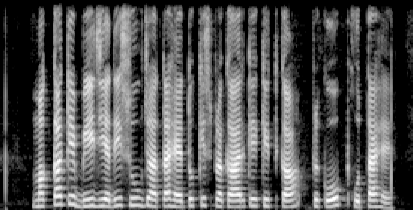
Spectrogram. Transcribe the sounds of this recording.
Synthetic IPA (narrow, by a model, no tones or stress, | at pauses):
mɐkːakebiːd͡ʒjɐd̪isuːkʰd͡ʒaːt̪aɦɛt̪okɪspɾɐkaːɾkekɪʈkapɾɐkoːphoːt̪aɦɛː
